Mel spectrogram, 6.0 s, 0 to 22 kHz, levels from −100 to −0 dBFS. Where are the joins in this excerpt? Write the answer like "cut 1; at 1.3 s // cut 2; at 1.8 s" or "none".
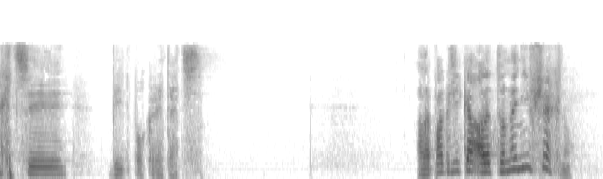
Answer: none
